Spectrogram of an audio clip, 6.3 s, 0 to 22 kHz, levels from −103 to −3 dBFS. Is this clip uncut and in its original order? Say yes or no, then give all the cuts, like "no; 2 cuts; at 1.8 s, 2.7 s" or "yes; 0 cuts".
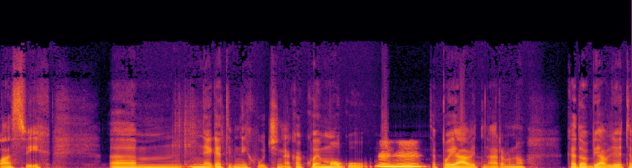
no; 1 cut; at 4.3 s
